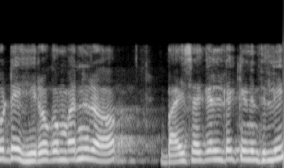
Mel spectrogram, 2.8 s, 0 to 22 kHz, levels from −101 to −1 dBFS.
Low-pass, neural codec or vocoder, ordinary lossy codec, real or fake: 7.2 kHz; codec, 16 kHz, 16 kbps, FreqCodec, smaller model; none; fake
